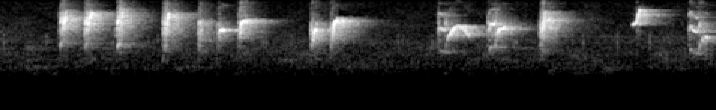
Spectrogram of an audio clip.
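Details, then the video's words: Male olive-backed sunbird in vigorous song, recorded to tutor young non-singing birds: clusters of quick high chirps alternating with short level whistles, in groups separated by short silences. "Kolibri Ninja Jantan Gacor buat masteran yang masih bisu"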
